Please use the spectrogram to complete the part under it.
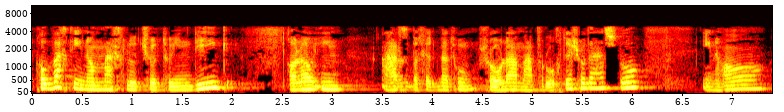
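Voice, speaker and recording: Male cleric, husky mid-pitched voice, sermon delivery shifting from slow loud recitation to quiet explanation, muffled lo-fi sound. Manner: chants Arabic phrases slowly and loudly, then explains softly. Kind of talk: sermon explaining a classical Arabic text in Persian. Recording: dull lo-fi recording.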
